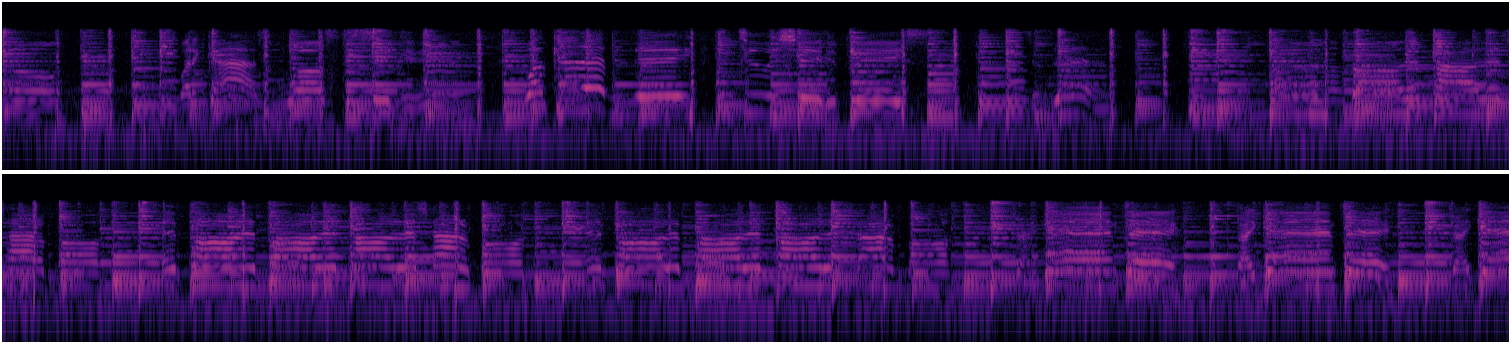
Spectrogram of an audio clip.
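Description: Venezuelan cuatro strummed in a steady rhythm of quick, repeated chords.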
